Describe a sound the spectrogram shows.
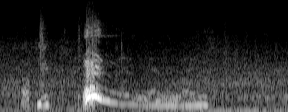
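A dog howls loudly with a long falling cry.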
